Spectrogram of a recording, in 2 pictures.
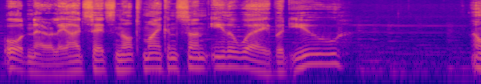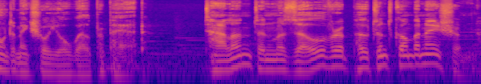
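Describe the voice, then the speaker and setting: A man playing a stern, exacting middle-aged professor in a game cutscene, measured and dry. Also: fairly low pitch, lively intonation, faint music behind, lightly acted.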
